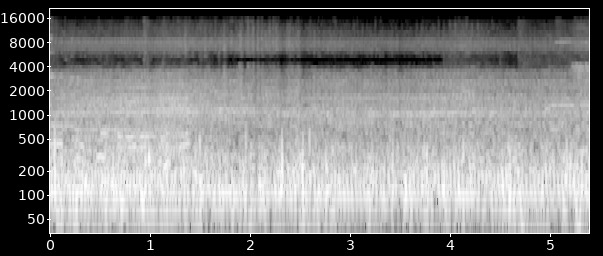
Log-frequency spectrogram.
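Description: Motorcycle engine running as the bike rides slowly through street traffic, heard from the rider's own microphone as a steady low drone mixed with wind and road noise.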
